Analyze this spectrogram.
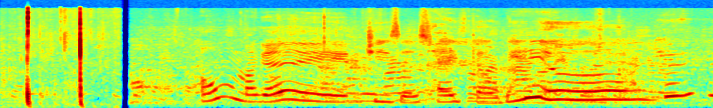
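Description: A teenage girl talks animatedly, close to the microphone.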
